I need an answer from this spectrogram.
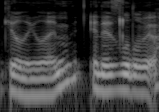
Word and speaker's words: Gilleylen: So, um, hello everyone and I appreciate that you said my name correctly, Gilly. It is a little bit hard to pronounce.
